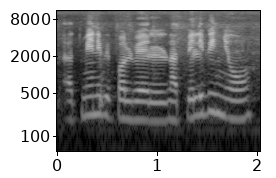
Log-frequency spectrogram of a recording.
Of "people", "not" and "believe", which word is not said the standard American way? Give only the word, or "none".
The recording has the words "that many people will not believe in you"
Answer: believe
